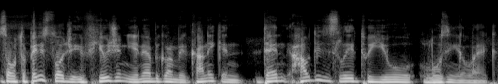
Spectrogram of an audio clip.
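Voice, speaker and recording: A man's somewhat breathy voice at a very fast pace, with lively intonation. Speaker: radio show host. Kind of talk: radio interview. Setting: radio studio. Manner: animated, repetitive.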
